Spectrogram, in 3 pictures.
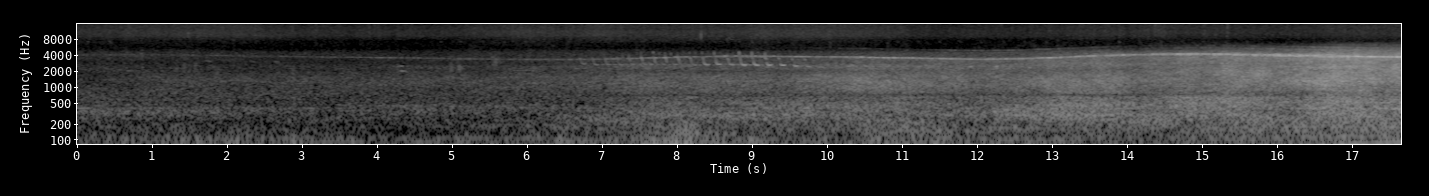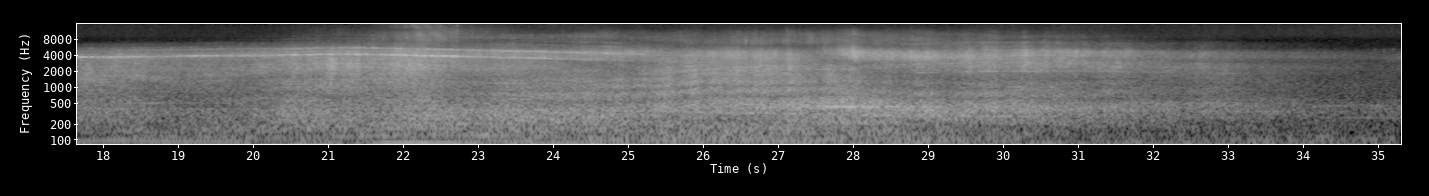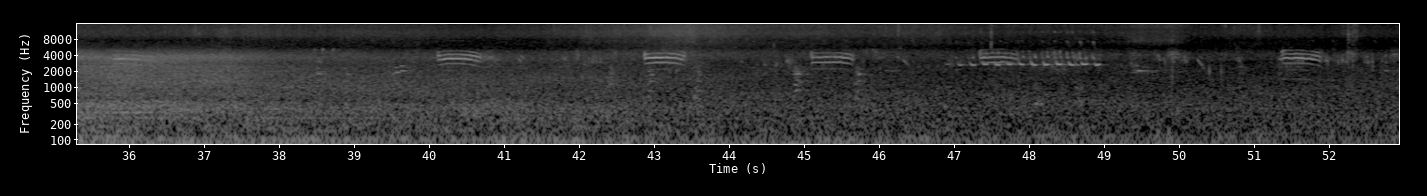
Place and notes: Dayuan Dist., Taoyuan City - The plane flew through
near the aircraft runway, Landing, The plane flew through
Taoyuan City, Dayuan District, 18 August 2017, 15:17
